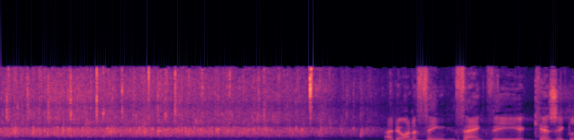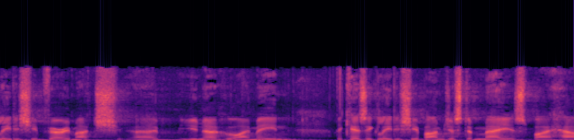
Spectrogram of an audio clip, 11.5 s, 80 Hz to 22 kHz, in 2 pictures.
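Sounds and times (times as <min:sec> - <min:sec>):
audience applause: 0:00.0 - 0:03.9
speech: 0:03.9 - 0:11.4.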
